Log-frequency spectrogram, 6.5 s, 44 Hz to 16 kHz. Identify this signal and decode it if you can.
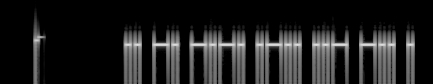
Morse code, heard as a keyed tone, about 17 wpm, 700 Hz. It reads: INCLUDE
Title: ED Suffix - Top 100 Words with Base Words 17wpm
